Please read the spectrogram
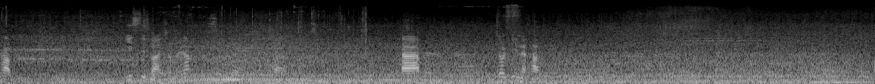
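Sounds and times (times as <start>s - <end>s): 
road traffic roar echoing off concrete slabs under elevated train tracks: 0.0s - 8.7s.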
